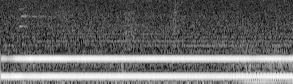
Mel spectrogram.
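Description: Church organ sounding one steady held note that starts suddenly, with a lower bass note joining near the end.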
